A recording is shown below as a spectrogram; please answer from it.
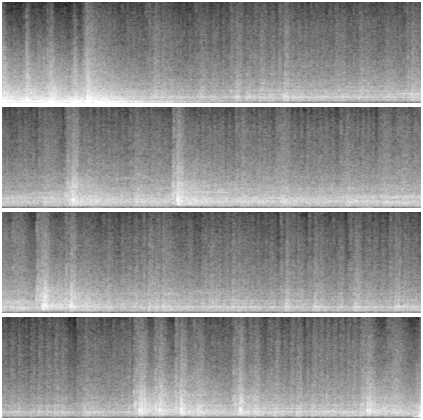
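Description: Marching band drumline: bass drums playing loudly for the first second or so, then the snare line on Pearl marching snares carries a quieter, crisp passage with a few sharp louder accents, which grow busier near the end.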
